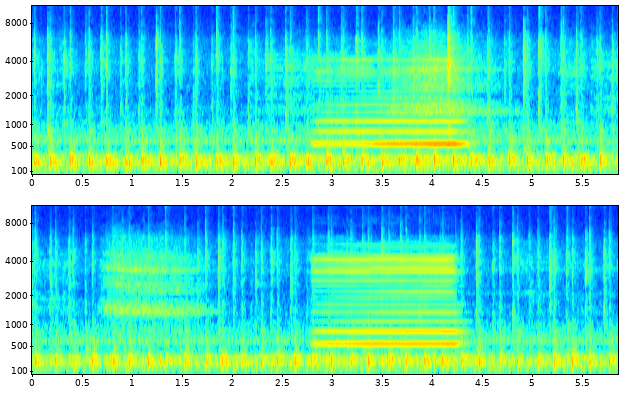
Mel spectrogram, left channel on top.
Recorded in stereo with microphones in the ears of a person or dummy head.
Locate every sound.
2.8 s a violin: 55° right (ahead or behind), 0.7 m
